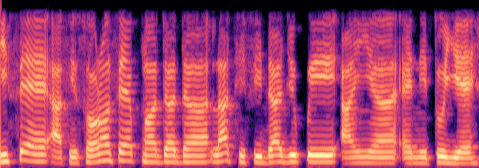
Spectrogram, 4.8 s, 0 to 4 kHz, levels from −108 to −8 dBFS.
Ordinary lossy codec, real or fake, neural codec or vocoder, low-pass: none; real; none; 3.6 kHz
